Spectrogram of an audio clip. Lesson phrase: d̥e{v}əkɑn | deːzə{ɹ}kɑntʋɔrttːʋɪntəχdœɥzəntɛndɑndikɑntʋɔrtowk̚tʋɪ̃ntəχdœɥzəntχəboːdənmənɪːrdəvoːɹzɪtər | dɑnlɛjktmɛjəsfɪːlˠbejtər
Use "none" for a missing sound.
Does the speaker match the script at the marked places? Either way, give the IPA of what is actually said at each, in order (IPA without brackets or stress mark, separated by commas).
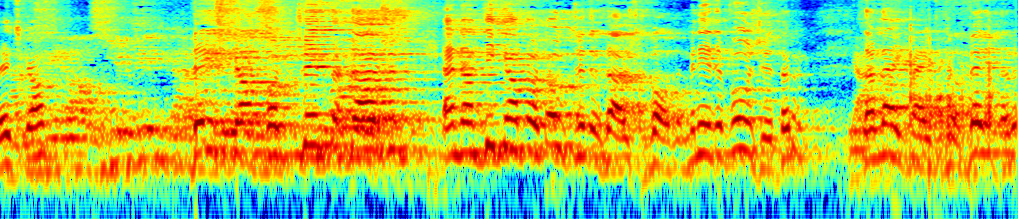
z, none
